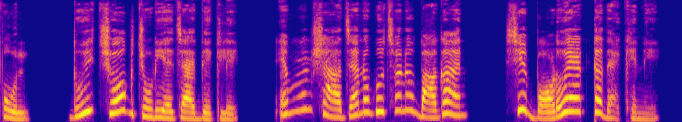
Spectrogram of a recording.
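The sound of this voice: Over a dry, close sound with no echo, a woman speaks at a fairly slow pace with big pitch swings.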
